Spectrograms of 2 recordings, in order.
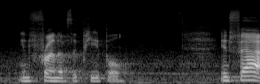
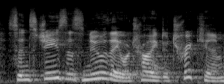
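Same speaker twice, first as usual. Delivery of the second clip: ordinary talk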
